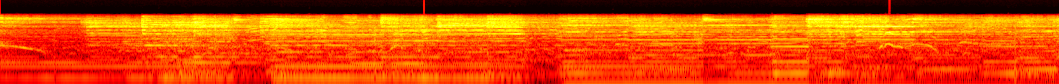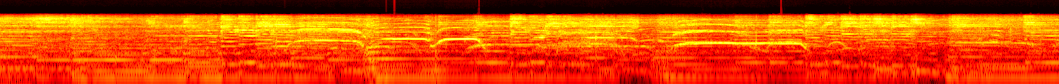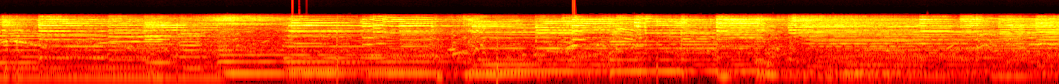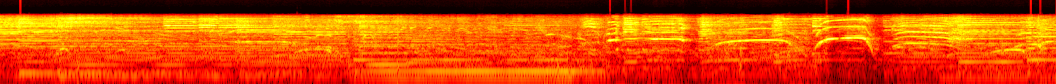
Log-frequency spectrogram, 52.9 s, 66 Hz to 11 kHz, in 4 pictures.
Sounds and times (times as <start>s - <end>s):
Music: 0.0s - 52.9s.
